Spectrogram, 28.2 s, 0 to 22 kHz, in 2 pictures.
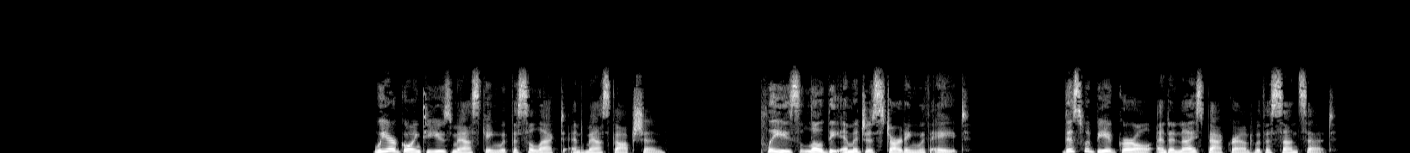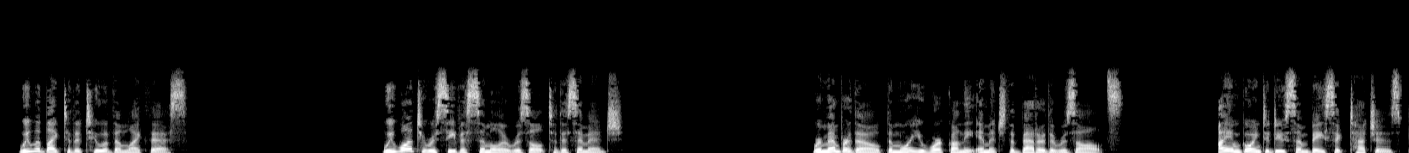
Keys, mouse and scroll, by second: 0.5 click.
